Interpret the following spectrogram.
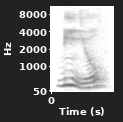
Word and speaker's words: kneel: K likes to remain silent when it has N following it. For example, in words like knowledge, knee, kneel, you see there's an N just after the letter K.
